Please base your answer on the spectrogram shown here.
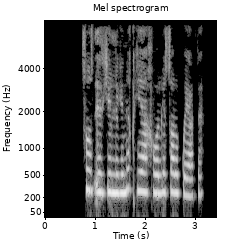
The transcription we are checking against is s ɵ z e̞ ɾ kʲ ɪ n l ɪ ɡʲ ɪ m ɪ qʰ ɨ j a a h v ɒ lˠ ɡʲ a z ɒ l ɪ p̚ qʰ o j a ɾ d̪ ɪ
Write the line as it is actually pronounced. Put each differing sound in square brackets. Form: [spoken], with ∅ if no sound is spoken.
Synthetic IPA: s ɵ z e̞ ɾ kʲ ɪ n l ɪ ɡʲ ɪ [n] ɪ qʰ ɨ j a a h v ɒ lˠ ɡʲ a [s] ɒ l ɪ p̚ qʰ o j a ɾ d̪ ɪ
